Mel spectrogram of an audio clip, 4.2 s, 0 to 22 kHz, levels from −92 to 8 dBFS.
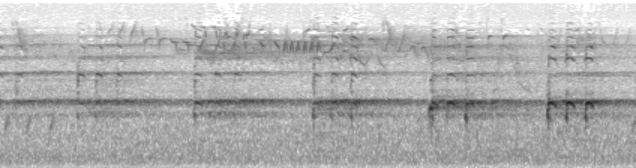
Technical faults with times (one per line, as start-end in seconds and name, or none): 0.00-4.25 wrong sample rate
